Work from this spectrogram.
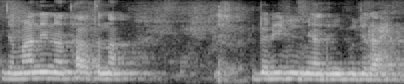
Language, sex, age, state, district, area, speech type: Hindi, female, 60+, Bihar, Vaishali, urban, spontaneous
